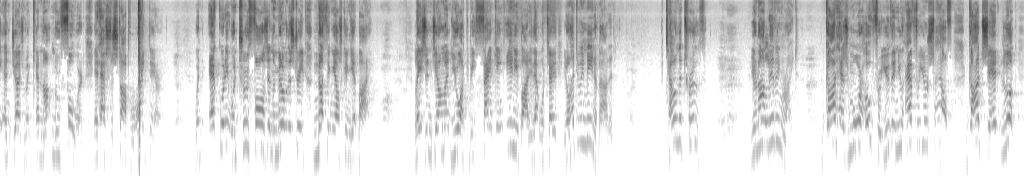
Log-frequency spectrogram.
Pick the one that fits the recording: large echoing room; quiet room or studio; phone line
large echoing room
